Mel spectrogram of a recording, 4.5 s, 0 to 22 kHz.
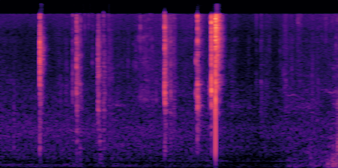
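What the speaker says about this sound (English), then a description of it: "Again, using the pellet seater." Pellet being pressed into an HW45 air pistol with a pellet seater, heard as a series of sharp, quiet metallic clicks spaced irregularly, with one louder snap near the end.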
